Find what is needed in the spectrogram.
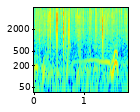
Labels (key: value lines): label: biophony, cascading saw
recorder: SoundTrap 600 or HydroMoth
